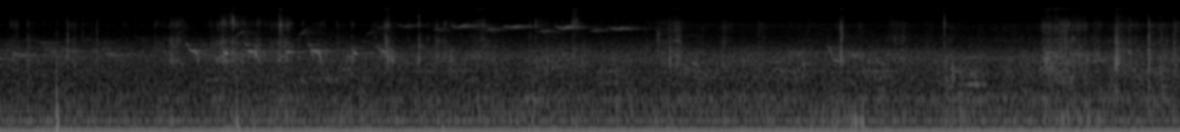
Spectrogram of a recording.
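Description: Small birds chirping in the trees, with a run of high twittering about three to five seconds in, over a steady outdoor hiss and a few faint clicks.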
